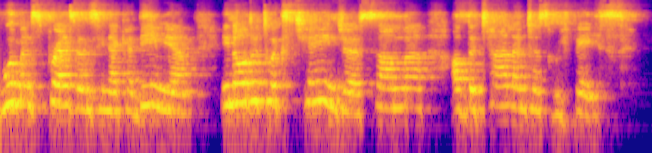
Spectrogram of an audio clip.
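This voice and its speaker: A woman talks at a moderate speed in a fairly high voice whose pitch varies in an ordinary way, with noticeable background noise and audible room echo around her. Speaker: law professor. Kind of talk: conference talk.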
